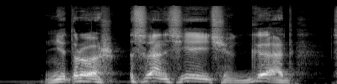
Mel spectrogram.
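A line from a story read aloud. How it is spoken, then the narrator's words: Strained breathless gasp. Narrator (Russian): с трудом выдохнул Большой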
